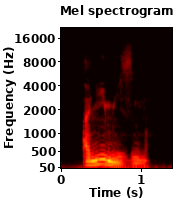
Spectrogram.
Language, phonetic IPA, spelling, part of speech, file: Polish, [ãˈɲĩmʲism̥], animizm, noun, Pl-animizm.ogg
